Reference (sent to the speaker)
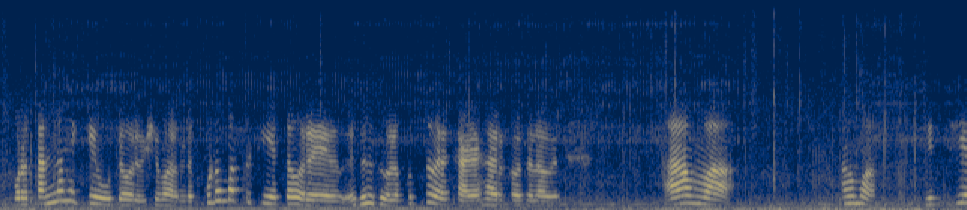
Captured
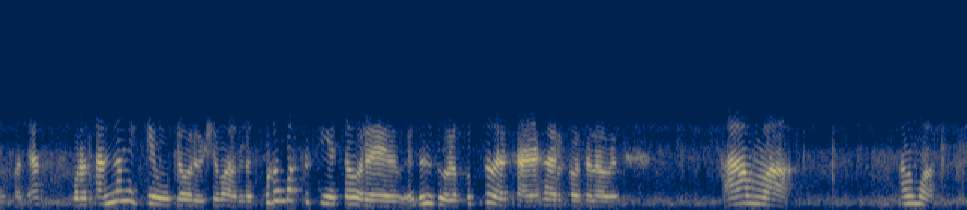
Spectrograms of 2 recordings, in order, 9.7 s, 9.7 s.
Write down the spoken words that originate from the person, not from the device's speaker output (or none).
none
